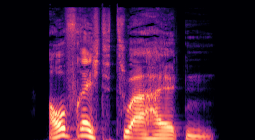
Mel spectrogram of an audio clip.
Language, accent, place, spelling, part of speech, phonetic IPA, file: German, Germany, Berlin, aufrechtzuerhalten, verb, [ˈaʊ̯fʁɛçtt͡suʔɛɐ̯ˌhaltn̩], De-aufrechtzuerhalten.ogg
- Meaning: zu-infinitive of aufrechterhalten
